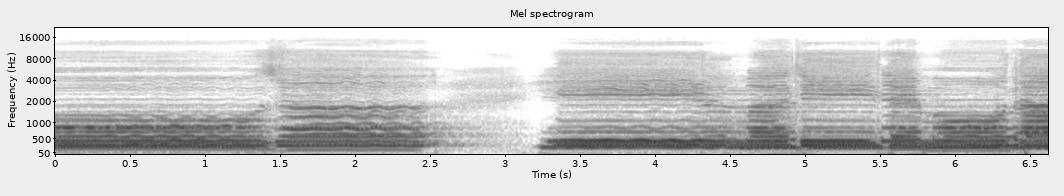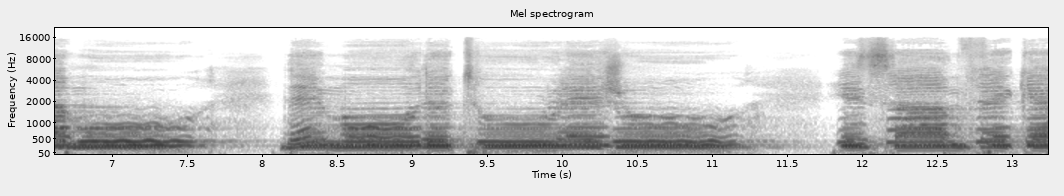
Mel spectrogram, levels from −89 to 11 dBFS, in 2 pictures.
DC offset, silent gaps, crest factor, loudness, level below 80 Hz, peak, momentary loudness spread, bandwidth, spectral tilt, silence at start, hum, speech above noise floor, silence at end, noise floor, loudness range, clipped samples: under 0.1%; none; 14 dB; -19 LUFS; -50 dBFS; -4 dBFS; 7 LU; 13.5 kHz; -6.5 dB/octave; 0 s; none; 38 dB; 0 s; -55 dBFS; 3 LU; under 0.1%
